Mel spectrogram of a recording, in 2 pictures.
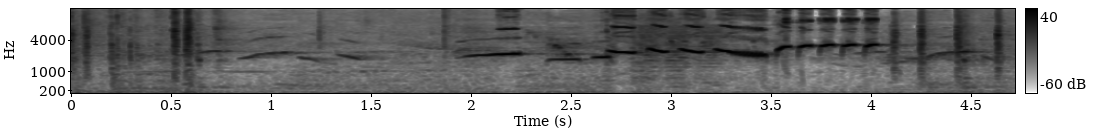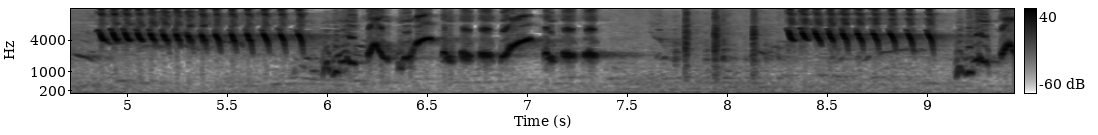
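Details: Varied white-rumped shama song meant to coax other birds into singing: rising and falling whistles, clear pure notes, and long rapid rattling trills at very high pitch, loud and continuous.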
